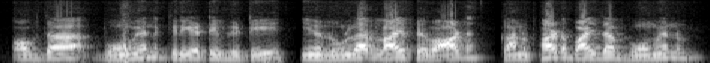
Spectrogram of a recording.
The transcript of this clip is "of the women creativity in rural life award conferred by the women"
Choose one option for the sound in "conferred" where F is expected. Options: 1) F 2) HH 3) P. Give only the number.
3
